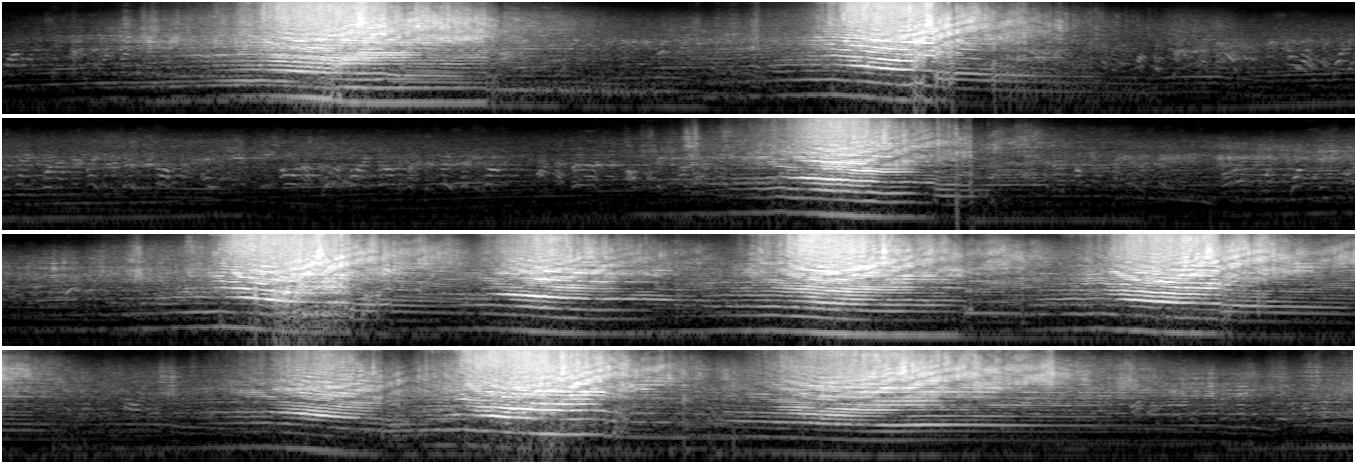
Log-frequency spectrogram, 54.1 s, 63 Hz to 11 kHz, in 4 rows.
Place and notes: Unnamed Road, Derby, UK - british motorcycle grand prix 2006 ... motogp qual ...
british motorcycle grand prix 2006 ... motogp qual ... one point stereo mic to minidisk ... some distant commentary ...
